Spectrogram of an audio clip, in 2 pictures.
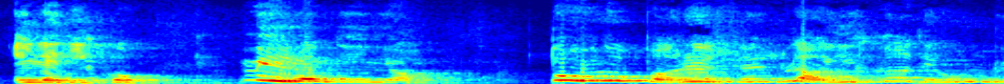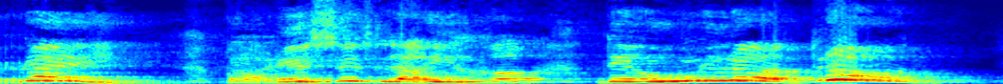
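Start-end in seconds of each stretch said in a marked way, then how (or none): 1.2-10.0 insulto agudo y fuerte, final lento; le escupe el insulto; monstruo enojado. Acted. (monstruo furioso insulta a la niña)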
